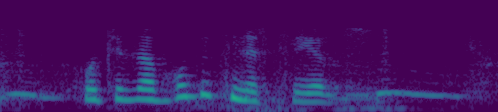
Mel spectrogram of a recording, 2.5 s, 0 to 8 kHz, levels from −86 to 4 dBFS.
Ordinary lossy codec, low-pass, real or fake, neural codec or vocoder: AAC, 16 kbps; 7.2 kHz; fake; codec, 16 kHz, 0.5 kbps, X-Codec, HuBERT features, trained on balanced general audio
